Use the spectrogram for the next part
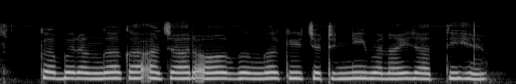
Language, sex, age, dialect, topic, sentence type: Hindi, female, 18-24, Awadhi Bundeli, agriculture, statement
